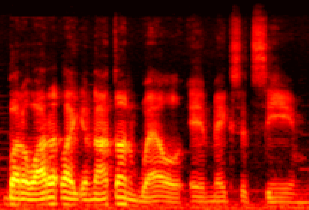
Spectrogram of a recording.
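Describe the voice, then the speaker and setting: A man co-hosting a video game discussion, speaking casually and haltingly as he thinks aloud. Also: sits low, soft background music.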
